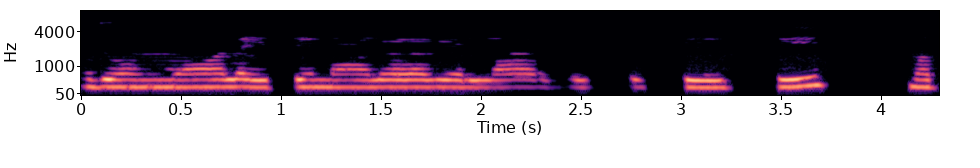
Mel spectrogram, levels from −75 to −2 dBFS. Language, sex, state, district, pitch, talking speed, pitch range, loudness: Kannada, female, Karnataka, Bijapur, 215 Hz, 85 wpm, 210-220 Hz, -21 LUFS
